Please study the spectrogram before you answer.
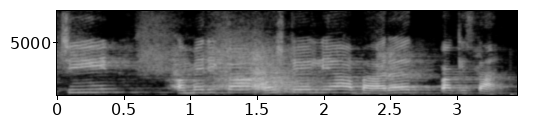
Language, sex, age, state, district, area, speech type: Hindi, female, 45-60, Rajasthan, Jodhpur, urban, spontaneous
